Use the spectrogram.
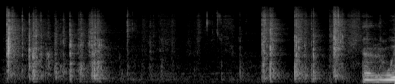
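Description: A deck of Art Nouveau tarot cards is shuffled by hand in several bursts of crisp riffling and flicking, close and fairly loud, with brief pauses between them.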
